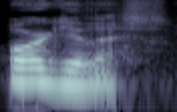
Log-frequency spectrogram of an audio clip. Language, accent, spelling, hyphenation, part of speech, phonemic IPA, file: English, General American, orgulous, or‧gul‧ous, adjective, /ˈɔɹɡjələs/, En-us-orgulous.ogg
- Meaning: 1. Arrogant, haughty, proud 2. Ostentatious; showy 3. Swollen; augmented; excessive 4. Dangerous, threatening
